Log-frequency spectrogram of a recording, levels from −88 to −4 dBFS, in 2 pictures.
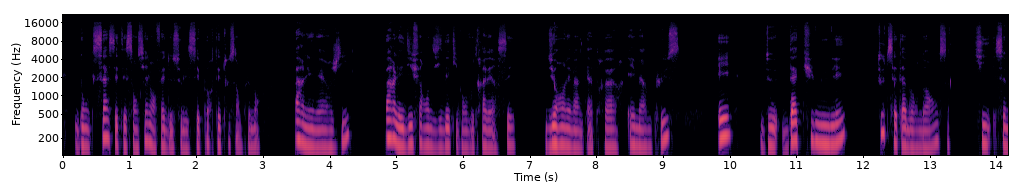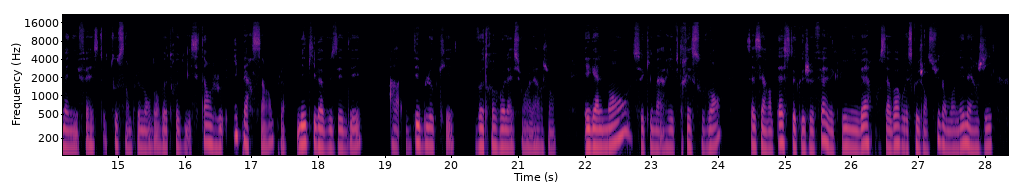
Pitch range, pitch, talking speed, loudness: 135-165 Hz, 145 Hz, 180 wpm, -48 LUFS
